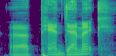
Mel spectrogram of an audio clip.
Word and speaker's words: PNDMC: just go to super gamer boys dot-com slash pandemic is how you pronounce the collection but it's spelled PN DMC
